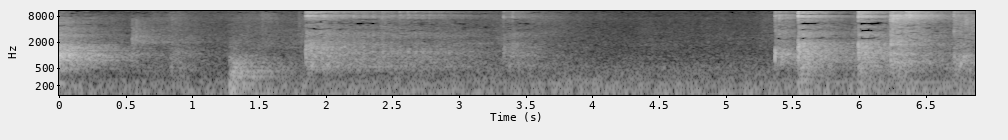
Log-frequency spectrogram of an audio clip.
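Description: Table tennis ball clicking off the paddles and the table during a rally. A few separate hits come in the first half, then a quicker run of hits in the last second and a half.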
